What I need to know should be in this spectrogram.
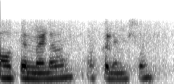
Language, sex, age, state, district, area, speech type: Telugu, female, 18-30, Telangana, Mahabubabad, rural, conversation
